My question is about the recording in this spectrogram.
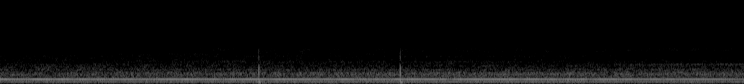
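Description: A steady low hum over a faint even hiss, with two faint clicks about two and a half and four seconds in.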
